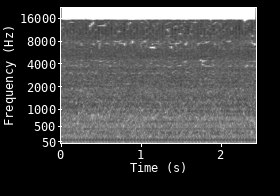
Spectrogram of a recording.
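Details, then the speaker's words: 2015 Mazda 3 after compressor service and recharge, engine idling with A/C running: smooth even hum, no compressor rattle or whine, quieter than the old compressor; front fan on about second or third speed. "المس صراحه امانه ما في صوت كبير يعني ليس مزعج نفس الكمبرسر القديم"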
